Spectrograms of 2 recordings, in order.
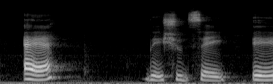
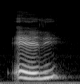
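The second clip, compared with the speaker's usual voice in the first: ordinary talk, nothing marked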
